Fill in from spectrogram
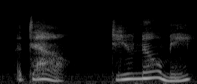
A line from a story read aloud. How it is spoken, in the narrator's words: whispered Constance again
